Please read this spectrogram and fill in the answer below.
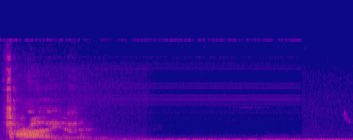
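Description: A brief breathy, whisper-like sound, then a steady low rumble on the microphone.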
